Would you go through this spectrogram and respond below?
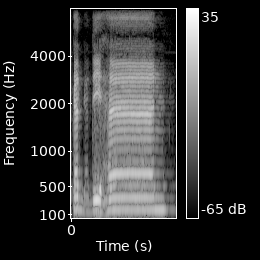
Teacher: تنوین کے بعد حروف اخفا کا کاف ہے، اخفا حقیقی ہوگا، گنہ کے ساتھ پڑھیں گے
